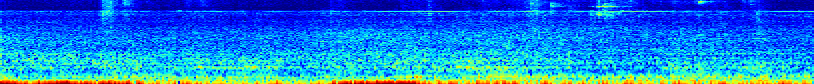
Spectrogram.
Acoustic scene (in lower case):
elevator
